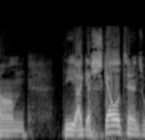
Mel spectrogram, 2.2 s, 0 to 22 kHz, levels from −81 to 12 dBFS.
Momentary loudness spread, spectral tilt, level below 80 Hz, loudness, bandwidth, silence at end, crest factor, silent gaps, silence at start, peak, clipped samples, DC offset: 16 LU; -5.5 dB/octave; -46 dBFS; -15 LUFS; 11 kHz; 0 s; 14 dB; none; 0 s; -4 dBFS; under 0.1%; under 0.1%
